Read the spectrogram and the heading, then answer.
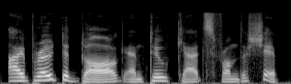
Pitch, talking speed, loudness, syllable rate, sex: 145 Hz, 205 wpm, -17 LUFS, 3.8 syllables/s, male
